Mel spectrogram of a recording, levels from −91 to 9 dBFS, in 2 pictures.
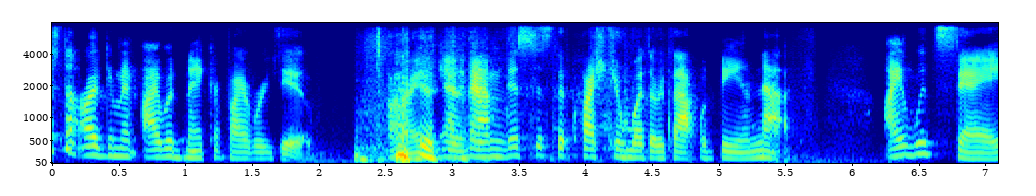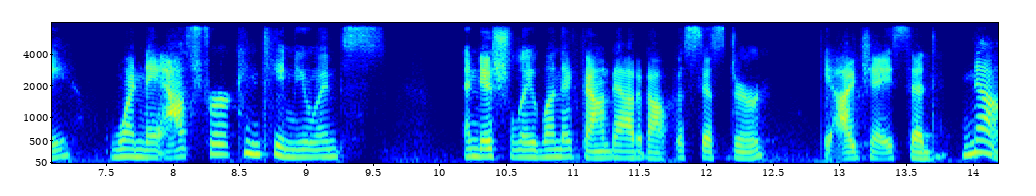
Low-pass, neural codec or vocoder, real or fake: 7.2 kHz; codec, 16 kHz, 1 kbps, X-Codec, HuBERT features, trained on general audio; fake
